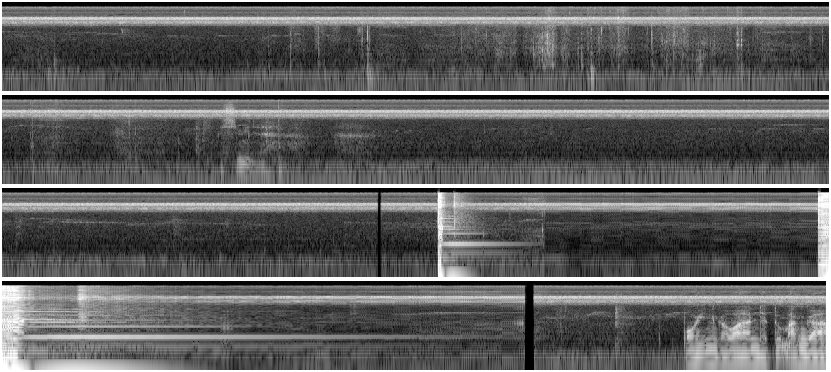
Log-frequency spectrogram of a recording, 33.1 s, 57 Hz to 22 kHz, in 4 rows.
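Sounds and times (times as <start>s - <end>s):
insects droning: 0.0s - 33.0s
air rifle shot: 20.9s - 21.7s, 24.7s - 27.2s
short ringing tone: 20.9s - 21.8s, 24.7s - 28.7s.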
